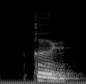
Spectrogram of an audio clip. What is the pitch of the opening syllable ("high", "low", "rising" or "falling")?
low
